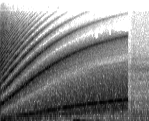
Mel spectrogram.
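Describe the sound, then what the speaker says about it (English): A bright, tonal comb-filtered sweep rises smoothly in pitch over a few seconds, with evenly spaced harmonics, then cuts off suddenly, leaving faint noise. "what you get when you sweep that comb filter up"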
